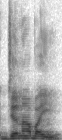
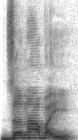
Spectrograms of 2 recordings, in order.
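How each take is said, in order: First: The first consonant is palatal, not dental. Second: The first consonant is dental, not palatal. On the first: The speaker calls it wrong. "प्रत्येकाच्या तोंडातून जनाबाईचा जचा उच्चार तालव्यासारखा निघतो" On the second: The speaker calls it right. "जनाबाई not जनाबाई"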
